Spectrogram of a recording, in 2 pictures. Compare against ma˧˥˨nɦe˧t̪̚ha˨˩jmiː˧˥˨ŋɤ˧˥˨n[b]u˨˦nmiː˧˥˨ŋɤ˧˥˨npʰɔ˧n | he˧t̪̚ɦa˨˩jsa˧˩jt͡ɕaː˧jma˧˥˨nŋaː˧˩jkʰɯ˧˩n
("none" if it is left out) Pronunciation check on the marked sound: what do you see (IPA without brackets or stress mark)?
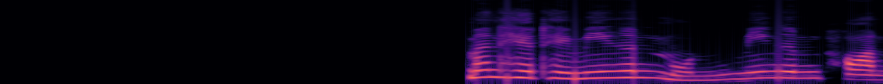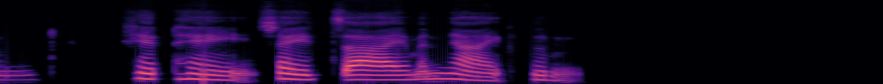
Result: m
